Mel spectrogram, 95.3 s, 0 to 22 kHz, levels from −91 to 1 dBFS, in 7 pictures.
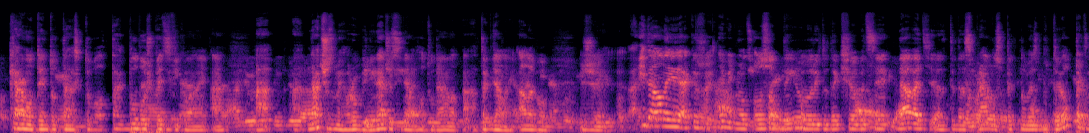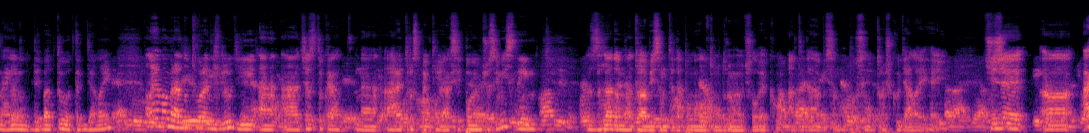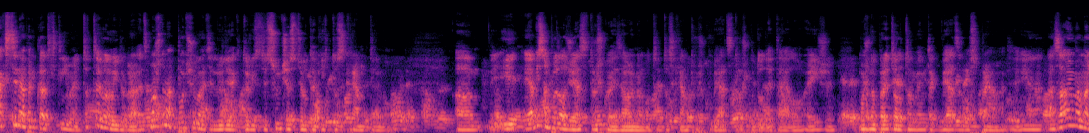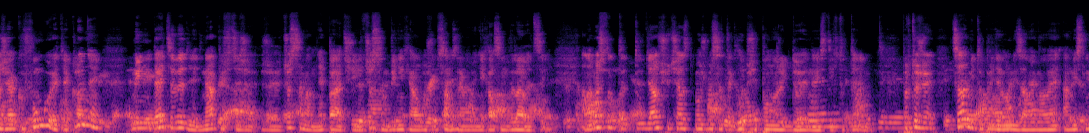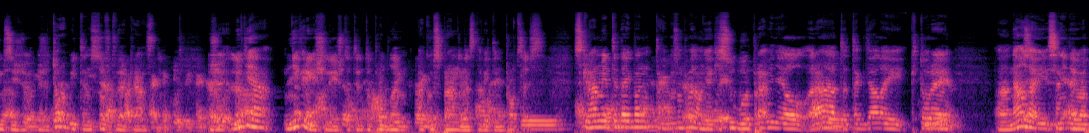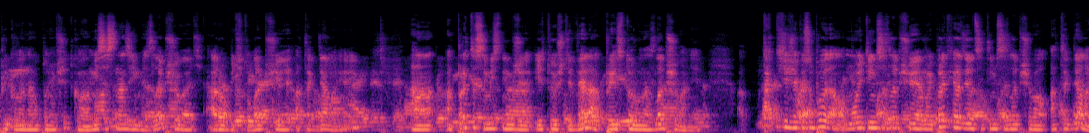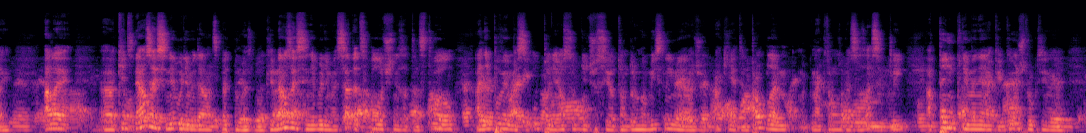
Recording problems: off-mic speech; far
room echo; very slight; dies away in 0.2 s
voice in the background; loud; throughout; 5 dB below the speech

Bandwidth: 14.5 kHz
